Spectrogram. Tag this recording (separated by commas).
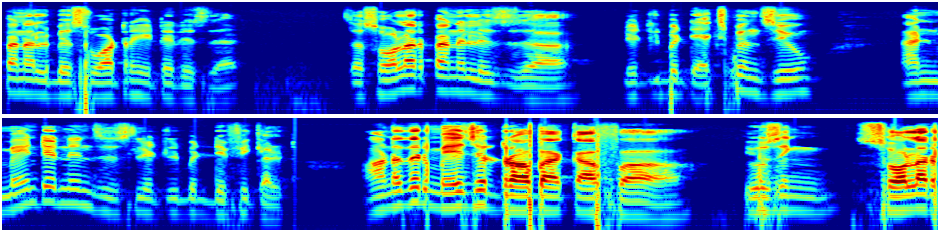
Speech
